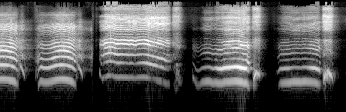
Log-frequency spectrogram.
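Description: An infant cries in five loud, wailing bursts separated by brief breaths, an upset tantrum cry.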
